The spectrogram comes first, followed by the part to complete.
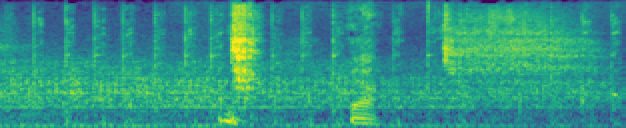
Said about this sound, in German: Das war unser Hubschrauber, lange nicht gehört. Ja, aber ist ja gerade wieder Hochsaison, oder?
